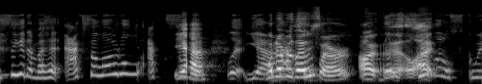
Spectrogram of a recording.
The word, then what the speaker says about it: axolotl: Um, so like there's a those, I'm gonna mispronounce this horribly, like those oxodals, those like weird salamanders. You know what I'm saying? Yeah, Again, I've always pronounced it axel.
